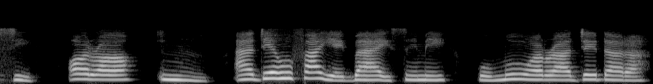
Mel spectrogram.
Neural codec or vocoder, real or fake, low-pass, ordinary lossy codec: codec, 16 kHz, 0.5 kbps, X-Codec, WavLM features, trained on Multilingual LibriSpeech; fake; 5.4 kHz; none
